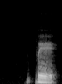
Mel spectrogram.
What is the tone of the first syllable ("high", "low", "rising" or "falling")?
low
